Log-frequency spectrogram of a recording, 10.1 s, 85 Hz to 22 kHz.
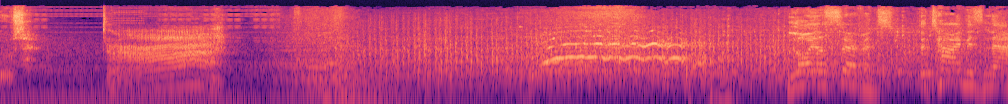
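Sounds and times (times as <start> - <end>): dense mechanical buzz: 0.0 - 10.0.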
